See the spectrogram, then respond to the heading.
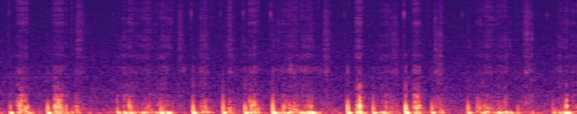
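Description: A pen tip scratches steadily across a white lined paper pad resting on a wooden desk while writing. The strokes come as short, dull, low-heavy scratches in irregular bursts with brief pauses between them, with almost no bright edge and no ring.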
